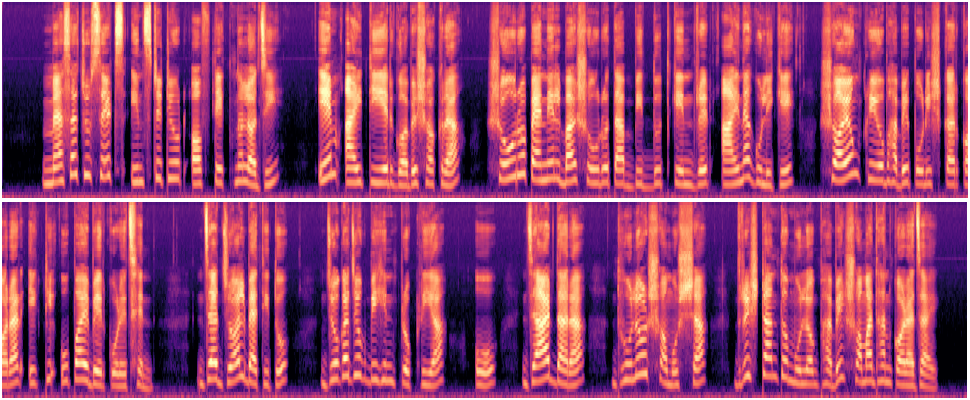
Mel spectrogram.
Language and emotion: Bengali, neutral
